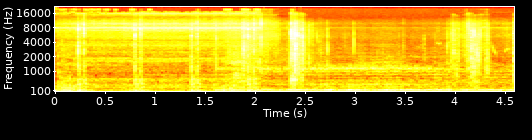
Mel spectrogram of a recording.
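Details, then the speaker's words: Diesel air heater after fuel screen change, running: sharp light ticks over a low steady hum as the wall-mounted fuel pump doses micro bursts of fuel; normal diesel heater fuel pump ticking. "See, now you can hear my pump back there. It's that oblong thing at an angle on the wall. You can hear it ticking away."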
